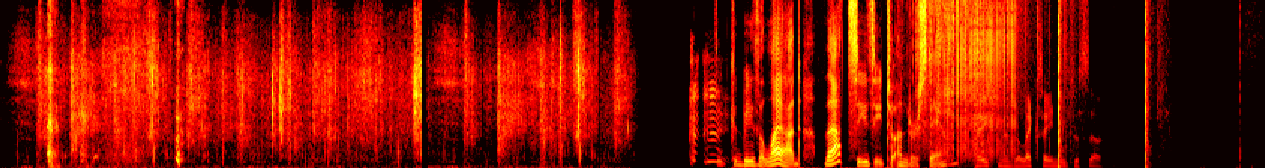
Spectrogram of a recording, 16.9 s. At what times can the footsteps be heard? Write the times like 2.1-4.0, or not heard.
0.1-8.5.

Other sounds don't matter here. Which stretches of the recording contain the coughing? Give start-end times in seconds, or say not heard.
0.6-2.5, 9.2-9.8.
